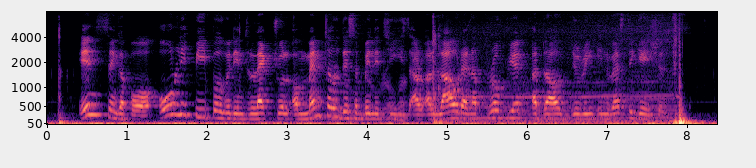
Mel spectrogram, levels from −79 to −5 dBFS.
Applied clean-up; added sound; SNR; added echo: none; Engine / Car; -3 dB; none.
